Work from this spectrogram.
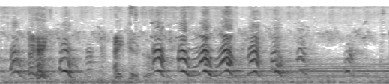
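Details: Gracie, a four-month-old female Cane Corso, during an evaluation, gives a quick run of high, yelping barks, arched and ringing, roughly three per second, fading out near the end, with a steady background tone underneath.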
